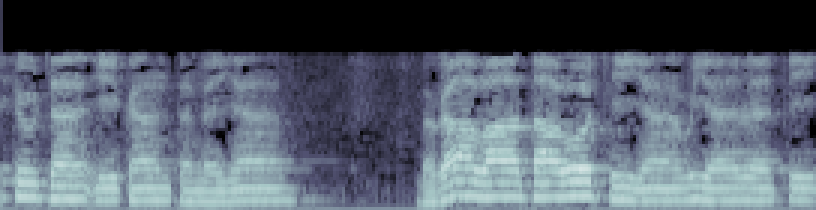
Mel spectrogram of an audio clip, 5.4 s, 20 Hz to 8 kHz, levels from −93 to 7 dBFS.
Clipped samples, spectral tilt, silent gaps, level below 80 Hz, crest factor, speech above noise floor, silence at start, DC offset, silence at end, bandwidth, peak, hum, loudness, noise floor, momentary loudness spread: under 0.1%; -12.5 dB/octave; none; -48 dBFS; 14 dB; 33 dB; 0 s; 1%; 0 s; 4 kHz; 0 dBFS; none; -15 LUFS; -47 dBFS; 7 LU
